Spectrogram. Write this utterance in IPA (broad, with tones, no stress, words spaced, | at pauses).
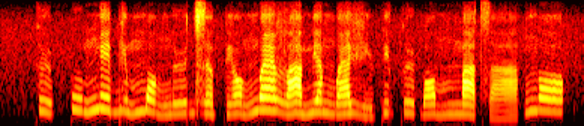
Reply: kʉ˥˩ pːu˥˧ ŋe˥˧bʲə˥˩mːɔ˥˩ ŋʉ˧˥d͡zə˥˧pʲɔ˧˥˧ ŋʷæ˥ va˧˥˧mʲa˥ŋʷæ˧˥ vʲʉ˨pʲu˥˧kʉ˥˧ɓɔ˧˥˧ mːa˥˧t͡sa˨ | ŋɔ˥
